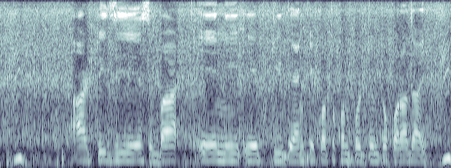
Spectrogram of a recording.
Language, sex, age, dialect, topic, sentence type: Bengali, male, 36-40, Northern/Varendri, banking, question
